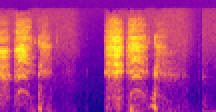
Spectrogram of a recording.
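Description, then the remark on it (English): Heavy, airy breathing into a microphone: two loud breaths separated by a short pause, each with a harsh rushing hiss. No one speaks. “You can't hear yourself breathing in the mic?”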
